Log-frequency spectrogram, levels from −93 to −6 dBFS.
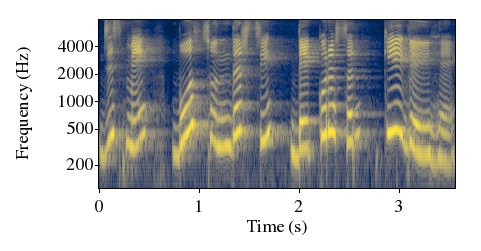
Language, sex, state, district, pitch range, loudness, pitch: Hindi, female, Bihar, Kishanganj, 310-450 Hz, -16 LUFS, 400 Hz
